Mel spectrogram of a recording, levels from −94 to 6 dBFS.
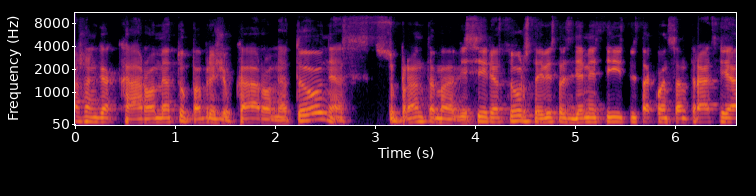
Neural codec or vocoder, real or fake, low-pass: none; real; 9.9 kHz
